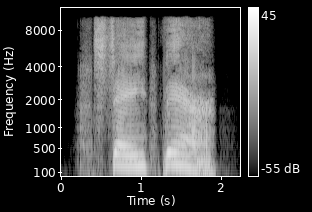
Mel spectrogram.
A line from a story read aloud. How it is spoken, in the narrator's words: gasped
